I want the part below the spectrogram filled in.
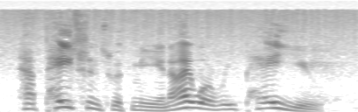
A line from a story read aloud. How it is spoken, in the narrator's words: began to plead with him, saying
